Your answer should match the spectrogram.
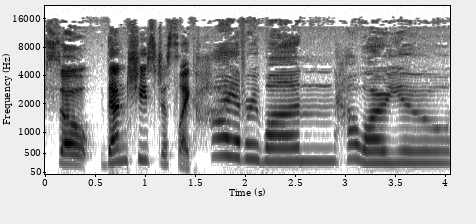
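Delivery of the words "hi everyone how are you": gentle, soothing, sweet, high, unhurried voice. Retelling how Salen greeted everyone: imitating Salen's sweet voice. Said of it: "such a sweet voice".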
